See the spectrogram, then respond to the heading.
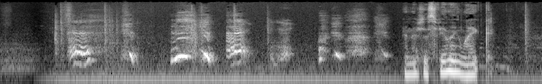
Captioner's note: baby crying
